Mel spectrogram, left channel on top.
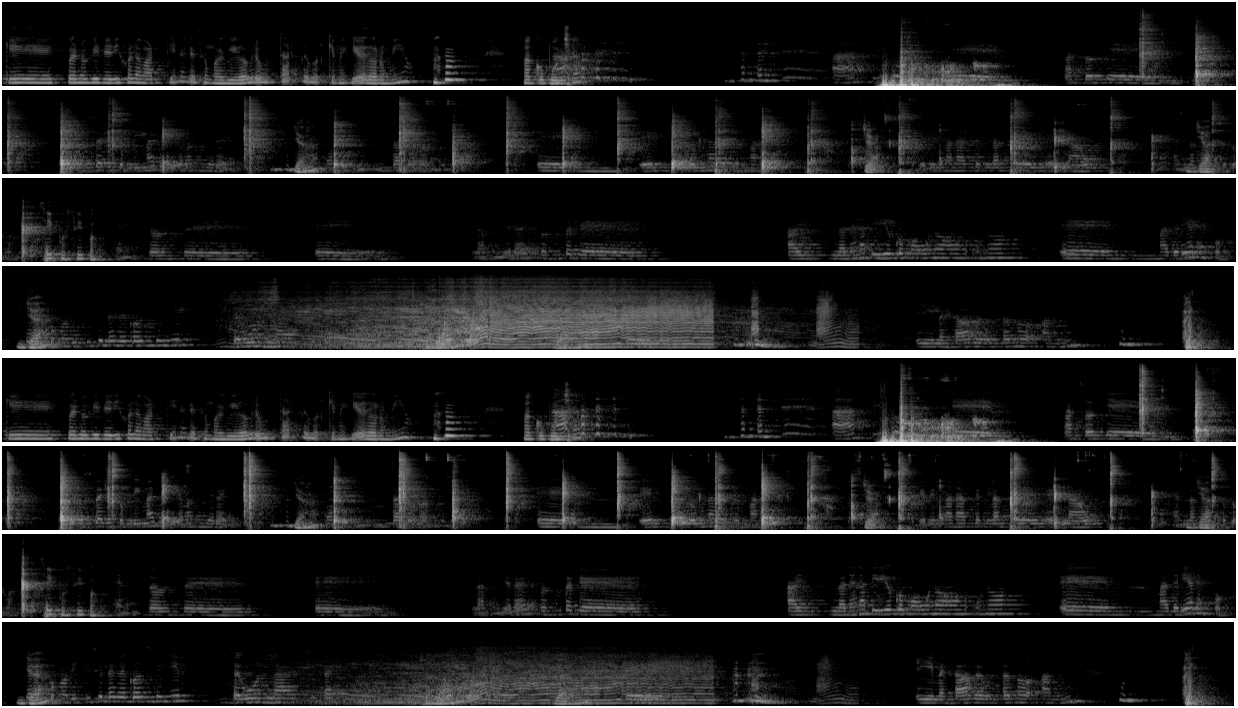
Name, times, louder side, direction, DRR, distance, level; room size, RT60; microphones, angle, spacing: voice 1, 0.0-4.6 4.8-5.8 15.3-15.5 20.9-21.2 24.2-24.5 25.1-25.7 37.2-37.5 41.1-41.7 42.5-42.9 48.8-49.0, left 1 dB, 15° left, 9 dB, 0.6 m, -37 dB
sound 1, 6.3-6.4 8.7-10.1 11.4-11.6 11.9-12.1 12.4-12.5 12.9-13.0 13.4-13.5 13.9-14.2 14.8-14.9 15.7-15.8 16.3-16.9 17.4-17.5 17.9-18.0 18.5-18.6 19.0-19.6 19.9-20.1 20.4-21.4 21.7-21.8 22.4-22.6 22.9-23.5 23.8-23.9 24.1-24.2 24.4-24.5 24.9-25.0, right 4 dB, 50° right, 0.8 m, -28 dB
voice 2, 7.5-10.1 10.6-11.7 13.0-14.6 15.3-16.8 17.7-20.0 21.5-23.3 24.0-24.8 25.8-27.2 27.8-28.6 29.4-31.1 32.5-34.8 35.2-36.9 37.3-38.8 39.3-40.5 41.3-42.0 43.2-44.0 44.3-44.8 46.1-48.3, right 2 dB, 65° right, 2 dB, 3.0 m, -46 dB
Motorcycle, 39.2-45.6, left 9 dB, 55° left, 0.3 m, -36 dB
13.5 x 7.4 x 7.2 m, 0.80 s
head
